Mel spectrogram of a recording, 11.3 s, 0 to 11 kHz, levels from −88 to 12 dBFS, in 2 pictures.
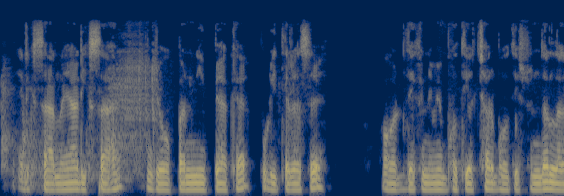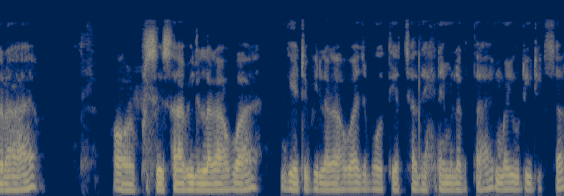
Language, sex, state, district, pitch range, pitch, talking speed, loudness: Hindi, male, Bihar, Samastipur, 110-120 Hz, 115 Hz, 235 wpm, -23 LUFS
